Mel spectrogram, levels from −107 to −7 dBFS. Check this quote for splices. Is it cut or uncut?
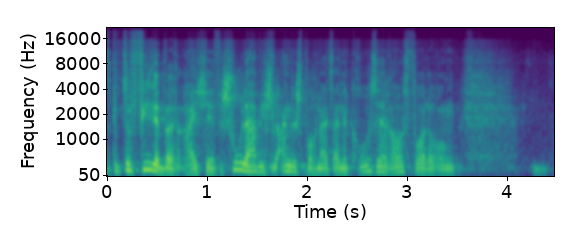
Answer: uncut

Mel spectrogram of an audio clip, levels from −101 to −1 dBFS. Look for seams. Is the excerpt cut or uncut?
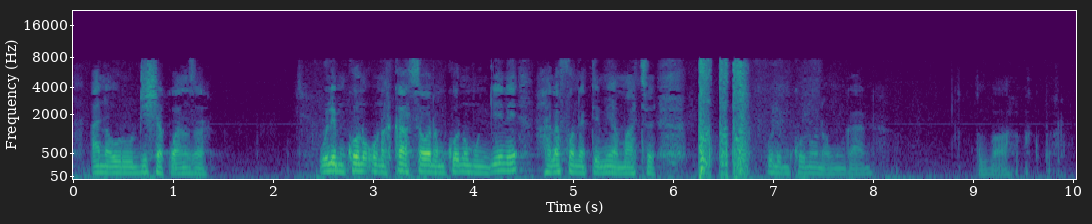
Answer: cut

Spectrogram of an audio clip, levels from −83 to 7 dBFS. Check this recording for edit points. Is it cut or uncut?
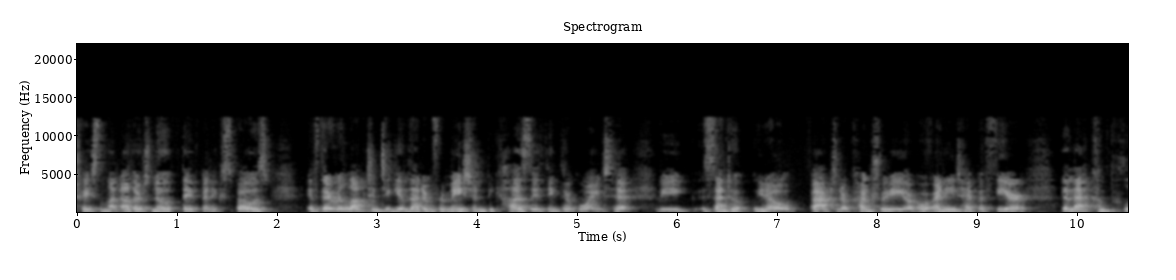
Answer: uncut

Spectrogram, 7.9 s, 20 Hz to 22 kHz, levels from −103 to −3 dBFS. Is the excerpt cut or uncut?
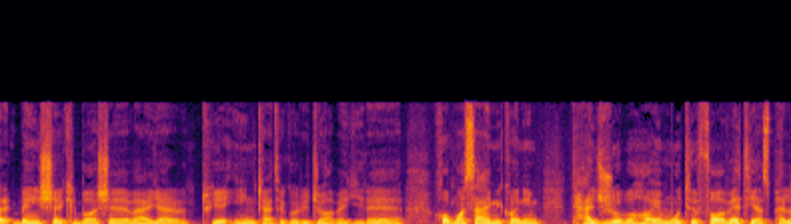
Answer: uncut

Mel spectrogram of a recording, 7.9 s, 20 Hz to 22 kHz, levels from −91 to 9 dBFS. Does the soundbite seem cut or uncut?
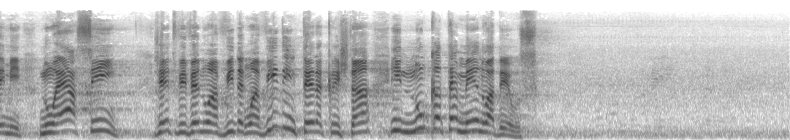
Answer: cut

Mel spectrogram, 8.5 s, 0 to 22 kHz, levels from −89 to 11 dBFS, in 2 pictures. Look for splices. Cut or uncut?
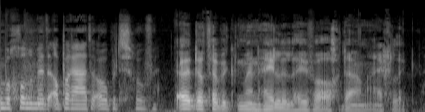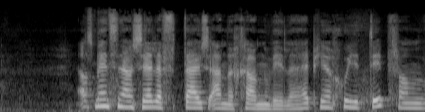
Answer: uncut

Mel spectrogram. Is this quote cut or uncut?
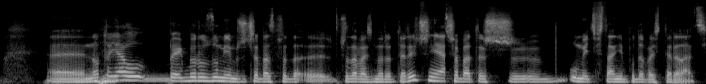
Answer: cut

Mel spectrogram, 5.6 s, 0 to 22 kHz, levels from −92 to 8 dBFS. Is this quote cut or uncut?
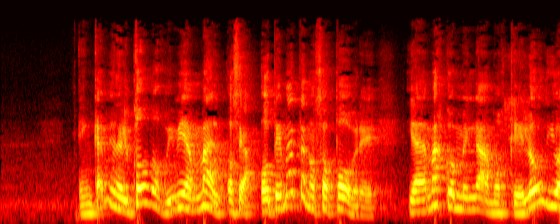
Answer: cut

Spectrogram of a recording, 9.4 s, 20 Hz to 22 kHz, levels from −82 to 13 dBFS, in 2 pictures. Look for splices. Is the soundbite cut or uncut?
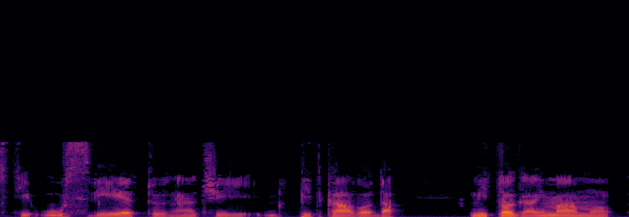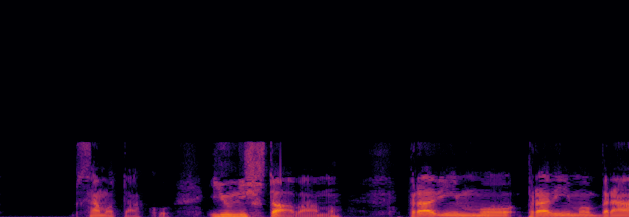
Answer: uncut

